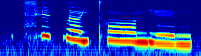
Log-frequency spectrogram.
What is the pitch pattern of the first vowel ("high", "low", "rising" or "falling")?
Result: high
